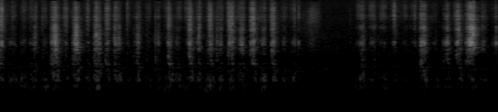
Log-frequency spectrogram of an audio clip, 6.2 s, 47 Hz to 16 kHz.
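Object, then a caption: Coated scratch-art paper scratched with a wooden stylus. A wooden stylus scratches the black coating off the numbered squares of a black-coated scratch-art paper page in a Paw Patrol advent calendar scratch book, which lies flat on a table while the other hand holds it. A quiet, rapid series of short, dry rasping strokes is heard, bright and centered around 1.7 kHz, with a brief lull near the four-second mark before the scratching resumes.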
